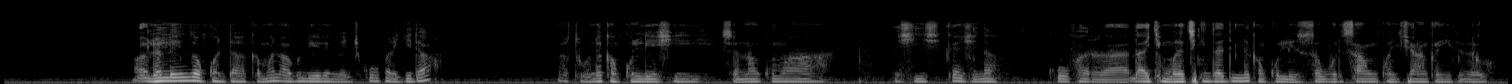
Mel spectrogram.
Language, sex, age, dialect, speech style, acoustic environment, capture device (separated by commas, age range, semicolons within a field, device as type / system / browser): Hausa, male, 18-24, Nigeria - Kano, happy; focused, appliances, mobile / Linux / Chrome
